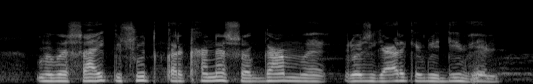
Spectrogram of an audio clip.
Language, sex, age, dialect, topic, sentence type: Maithili, male, 25-30, Southern/Standard, agriculture, statement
